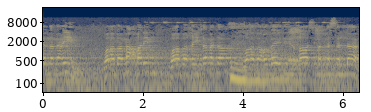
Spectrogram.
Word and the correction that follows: القاسم: أبو عبيد القاسم معلوم معروف طبعا من هو أبو عبيد، كان أيضا إماما وصاحب كتاب الإيمان وصاحب الغريب المصنف في الحديث.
